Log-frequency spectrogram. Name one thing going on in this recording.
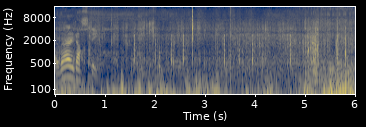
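Mountain bike tyres crunch and rattle over a rocky dirt trail.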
